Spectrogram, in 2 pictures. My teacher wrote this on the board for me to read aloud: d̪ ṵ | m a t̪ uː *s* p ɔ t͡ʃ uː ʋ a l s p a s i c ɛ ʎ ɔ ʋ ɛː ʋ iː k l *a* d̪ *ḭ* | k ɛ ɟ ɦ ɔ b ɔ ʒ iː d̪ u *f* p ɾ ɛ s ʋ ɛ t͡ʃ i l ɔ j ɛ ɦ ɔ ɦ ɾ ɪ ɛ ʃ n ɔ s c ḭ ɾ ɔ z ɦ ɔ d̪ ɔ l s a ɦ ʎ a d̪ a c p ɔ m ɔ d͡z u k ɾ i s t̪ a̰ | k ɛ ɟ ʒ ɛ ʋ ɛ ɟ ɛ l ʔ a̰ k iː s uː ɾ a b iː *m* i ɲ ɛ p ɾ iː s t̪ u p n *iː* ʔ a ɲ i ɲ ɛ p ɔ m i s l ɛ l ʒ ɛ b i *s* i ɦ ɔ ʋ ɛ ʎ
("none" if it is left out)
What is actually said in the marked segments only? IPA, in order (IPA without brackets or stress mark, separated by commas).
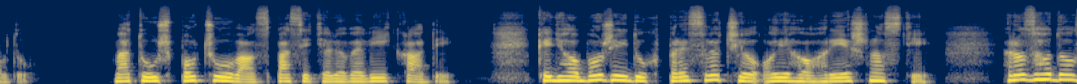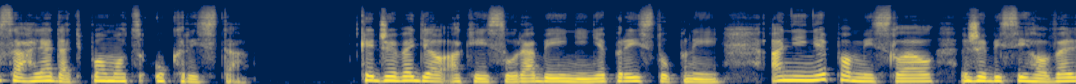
ʃ, a, ḭ, x, ɲ, iː, s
